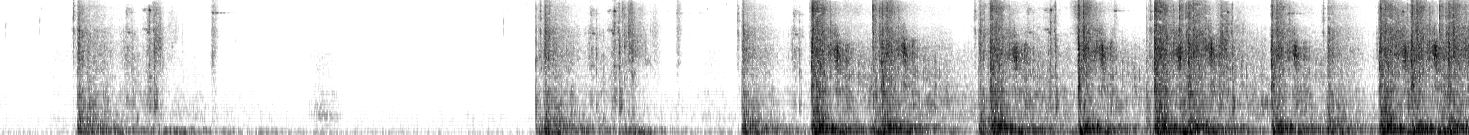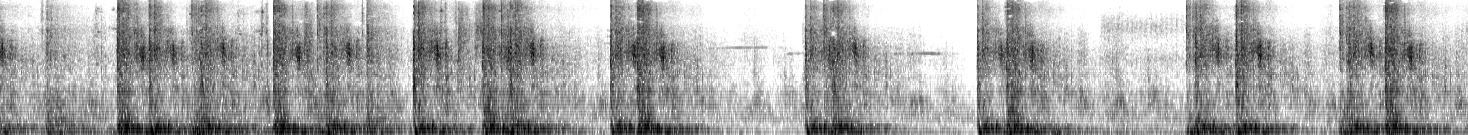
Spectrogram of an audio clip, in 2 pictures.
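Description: Rifle gunfire in the Old West video game Outlaws of the Old West: after a brief lull, a long run of loud, sharp shots fires in quick irregular bursts, close and dominant throughout.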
